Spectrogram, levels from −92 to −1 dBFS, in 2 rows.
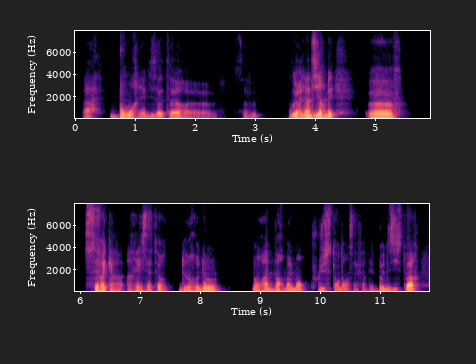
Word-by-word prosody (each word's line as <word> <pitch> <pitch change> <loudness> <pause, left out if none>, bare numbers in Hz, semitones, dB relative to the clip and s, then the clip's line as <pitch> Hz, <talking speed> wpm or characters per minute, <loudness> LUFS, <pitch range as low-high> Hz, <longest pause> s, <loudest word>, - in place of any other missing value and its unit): Ah! - - -10 0.2
Bon 130 +3 +2
réalisateur, 120 0 -3
heu, 65 -5 -15 0.4
ça 125 - -20
veut 120 +1 -16
p 120 - -31 0.5
tout 130 0 +1
et - - +8
rien 125 +3 +6
dire 185 +5 +6
mais, 125 -3 +3 0.6
heu, 120 -1 +6
f 105 - -13 0.6
c'est 130 - 0
vrai 135 +3 +4
qu'un 115 +2 -10
un 115 - -11
réalisateur 110 +1 -7 0.2
de 125 -1 -7
renom 140 +6 -1 0.6
aura, 110 -4 -3
normalement, 120 +2 -3
plus 135 +4 -11
tendance 120 0 -9
à 110 - -16
faire 105 -1 -21
des 110 +3 -15
bonnes 120 +3 -4
histoires. 140 - +3
120 Hz, 150 wpm, -24 LUFS, 115-130 Hz, 0.6 s, et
